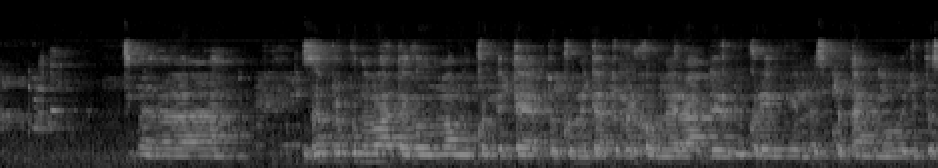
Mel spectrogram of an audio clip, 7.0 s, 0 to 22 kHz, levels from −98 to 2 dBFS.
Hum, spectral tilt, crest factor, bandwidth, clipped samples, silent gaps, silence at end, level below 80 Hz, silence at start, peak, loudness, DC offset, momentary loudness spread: none; -1 dB/octave; 18 dB; 16 kHz; under 0.1%; none; 0 s; -86 dBFS; 0 s; -30 dBFS; -47 LUFS; under 0.1%; 9 LU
